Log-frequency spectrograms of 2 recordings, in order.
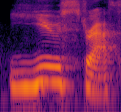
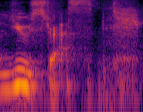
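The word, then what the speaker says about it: eustress: there is good stress good stress is actually called you stress it's spelled e-u-s-t-r-e-s-s so you stress and use stress is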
